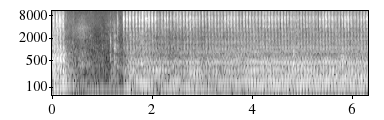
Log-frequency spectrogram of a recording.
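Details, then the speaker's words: 1961 Buick Electra 225 with 401 Nailhead V8: quick steady ticking about four times a second as the fuel pump fills the carburetor float bowl; normal fuel pump operation before starting. "I can hear the bowl filling up which is good."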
